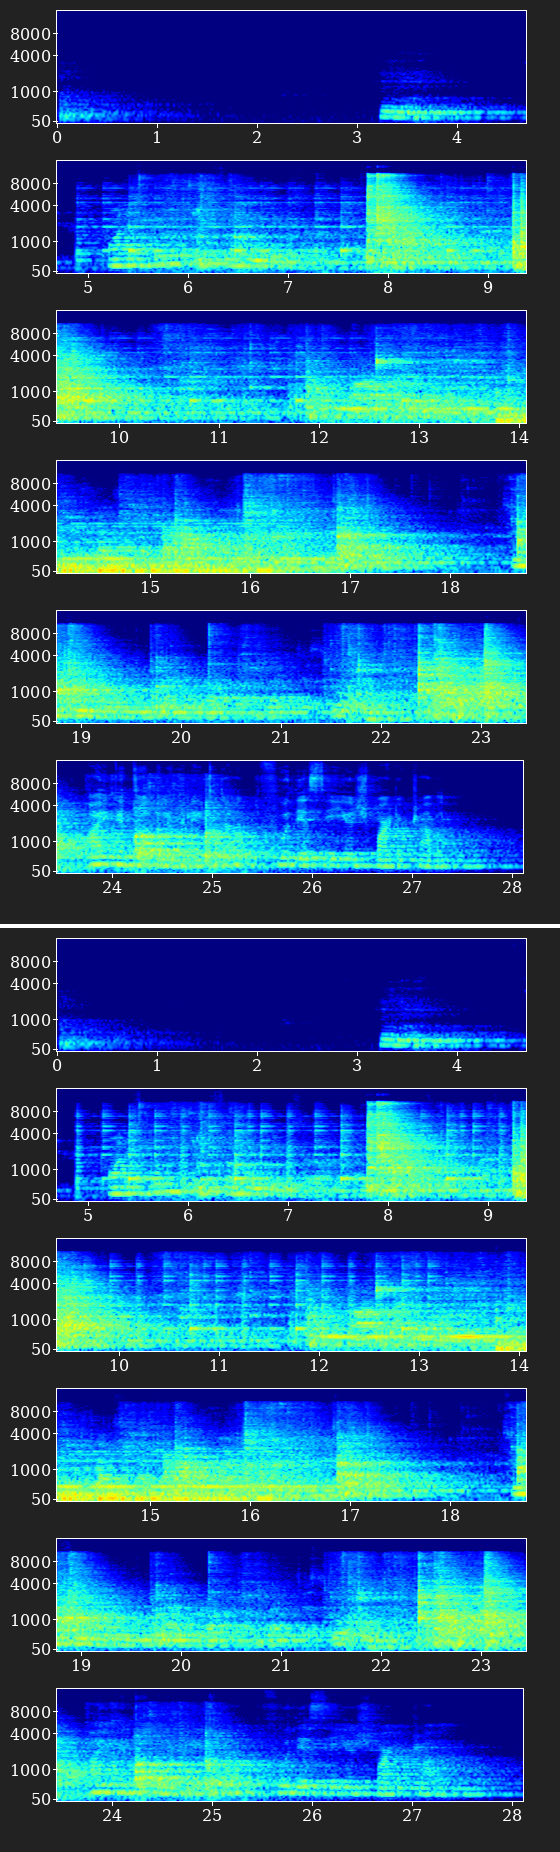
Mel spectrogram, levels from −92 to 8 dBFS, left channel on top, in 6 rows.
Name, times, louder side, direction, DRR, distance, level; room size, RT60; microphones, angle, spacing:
voice 1, 3.2-3.9 5.2-11.5 12.3-14.1 14.4-17.9 18.5-22.1, equal, 15° right, -3 dB, 0.8 m, -42 dB
sound 1, 4.9-13.2, right 3 dB, 35° right, 0.4 m, -42 dB
sound 2, 5.4-6.6 7.0-7.4 7.8-9.7 10.3-12.1 12.4-14.3 14.7-15.5 15.8-17.2 18.6-19.0 19.7-19.9 20.2-21.0 21.4-23.4 23.7-25.1, equal, 15° left, 1.0 m, -34 dB
sound 3, 11.9-17.3, right 1 dB, 60° right, 0.8 m, -33 dB
voice 2, 22.4-27.3, left 1 dB, 70° left, 2 dB, 0.7 m, -43 dB
7.2 x 4.2 x 5.5 m, 2.7 s
head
